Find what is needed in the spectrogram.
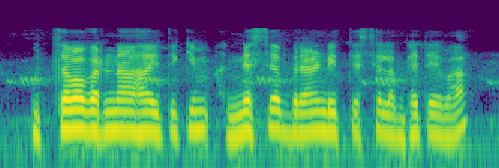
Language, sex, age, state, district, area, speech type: Sanskrit, male, 18-30, Karnataka, Chikkaballapur, rural, read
